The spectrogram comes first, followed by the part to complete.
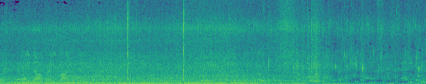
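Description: A motor vehicle's engine drones at a steady low pitch and fades away about five seconds in, over a steady hiss of street noise, with a couple of sharp clicks.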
